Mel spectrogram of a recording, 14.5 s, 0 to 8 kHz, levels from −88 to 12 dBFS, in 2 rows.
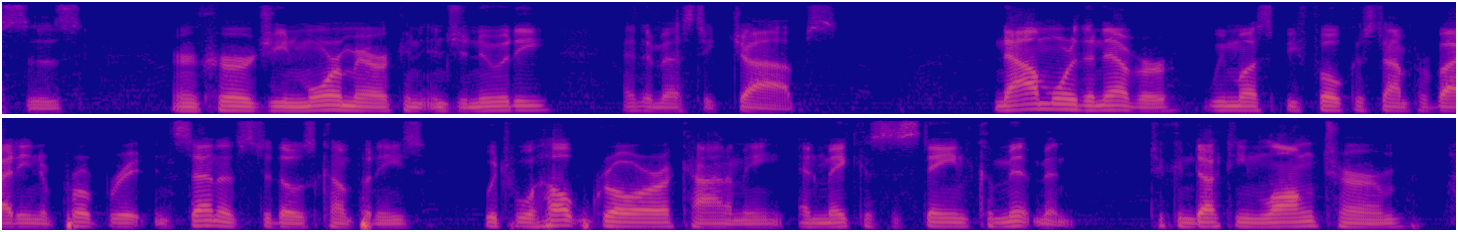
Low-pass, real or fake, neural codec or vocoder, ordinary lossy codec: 7.2 kHz; real; none; MP3, 64 kbps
